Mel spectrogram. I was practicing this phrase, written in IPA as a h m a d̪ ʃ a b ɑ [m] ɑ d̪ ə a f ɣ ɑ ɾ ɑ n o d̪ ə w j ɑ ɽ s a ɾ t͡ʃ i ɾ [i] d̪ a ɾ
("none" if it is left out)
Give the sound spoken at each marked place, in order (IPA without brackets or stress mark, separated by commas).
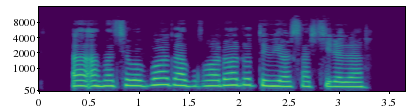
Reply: b, a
